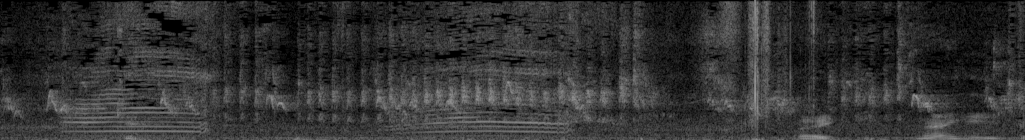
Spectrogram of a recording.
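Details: Calico stray cat answering a woman calling it in Turkish; two clear meows, the second longer and arched, followed by her chatter and short voiced sounds.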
